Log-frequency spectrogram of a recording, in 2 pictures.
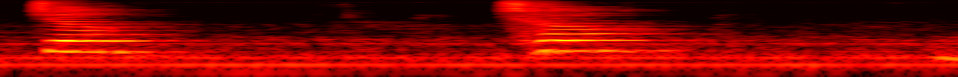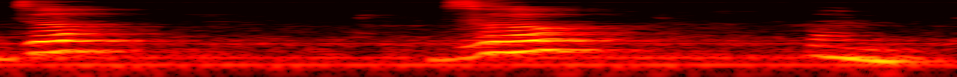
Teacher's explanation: यह बोलते वक्त हमको हमारे तालु, जीभ जो है अपनी, वह तालु को जाके उसका स्पर्श होता है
